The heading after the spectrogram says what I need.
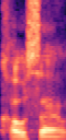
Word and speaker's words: Xhosa: The language they're actually speaking is called Xhosa, which is spelled, I'm sorry, what?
